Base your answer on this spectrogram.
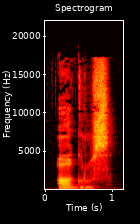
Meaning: gooseberry (plant and fruit)
- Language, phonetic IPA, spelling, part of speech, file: Ukrainian, [ˈaɡrʊs], аґрус, noun, Uk-аґрус.ogg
